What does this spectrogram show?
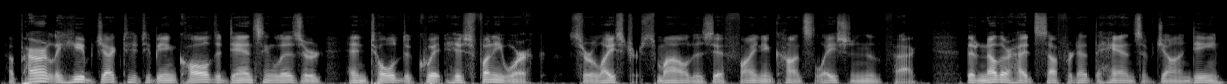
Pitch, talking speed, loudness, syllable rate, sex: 90 Hz, 175 wpm, -21 LUFS, 5.0 syllables/s, male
